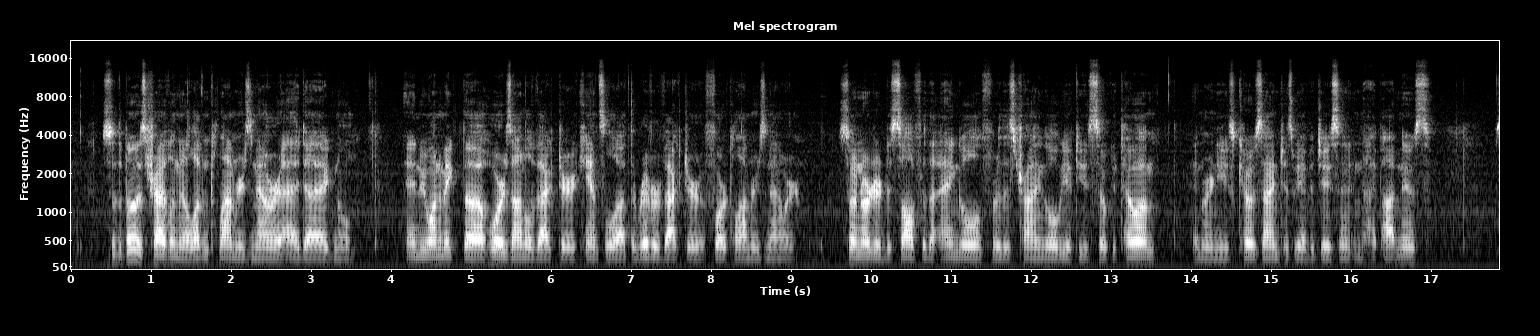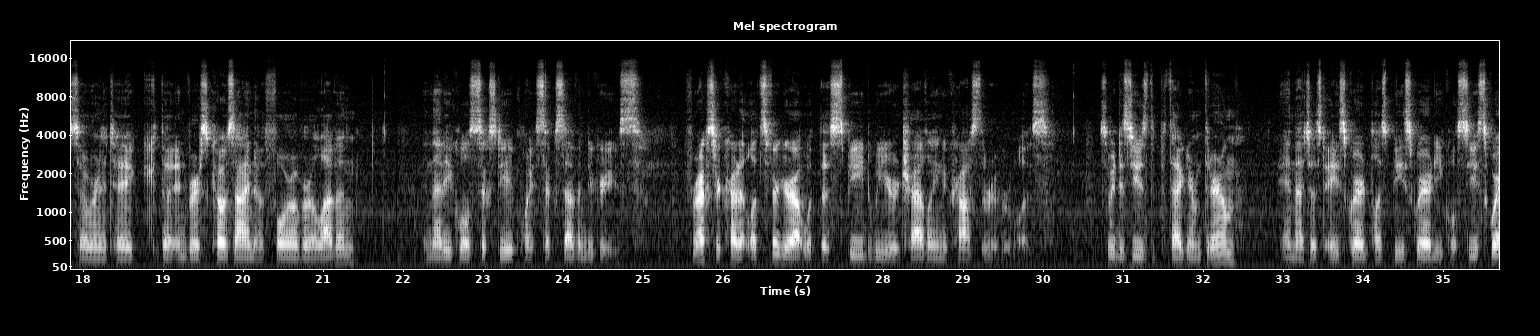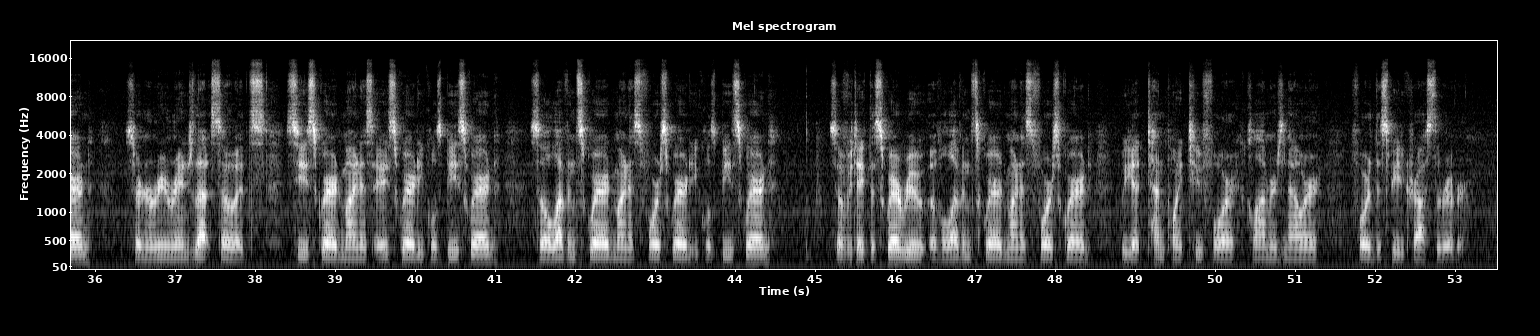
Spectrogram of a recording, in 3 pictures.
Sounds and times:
Speech: 0.4s - 17.0s, 17.8s - 21.4s, 22.2s - 44.6s, 45.2s - 53.2s.

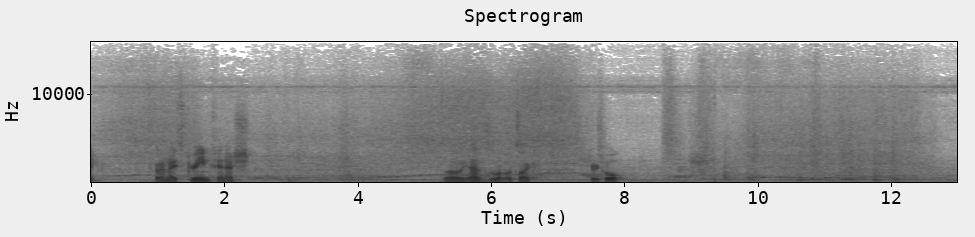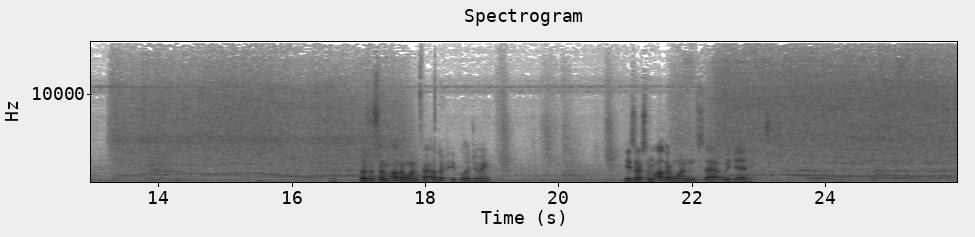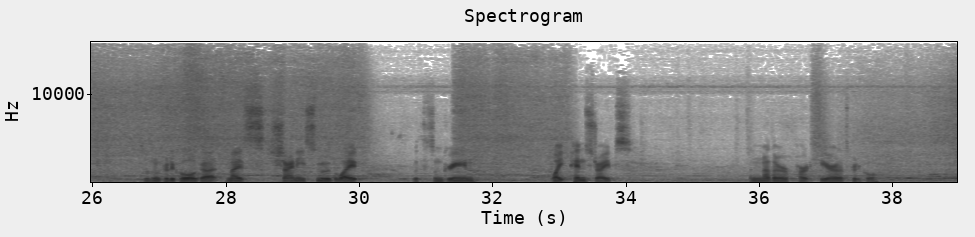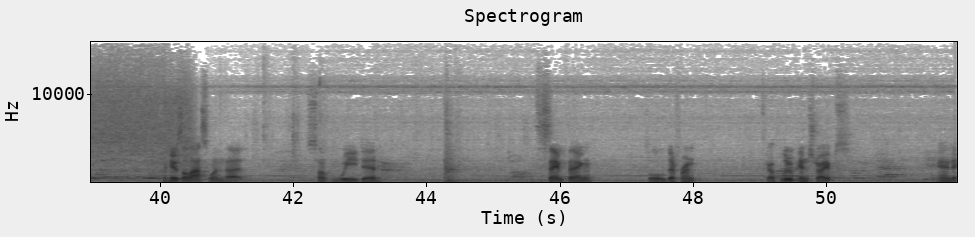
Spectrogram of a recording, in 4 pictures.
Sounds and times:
Speech: 1.0s - 2.5s, 5.3s - 6.8s, 7.6s - 8.0s, 17.1s - 19.1s, 21.0s - 23.0s, 26.8s - 30.2s, 30.8s - 31.8s, 32.8s - 34.2s, 35.9s - 41.4s, 42.1s - 43.4s, 45.2s - 46.6s, 47.3s - 48.2s, 49.1s - 51.9s.

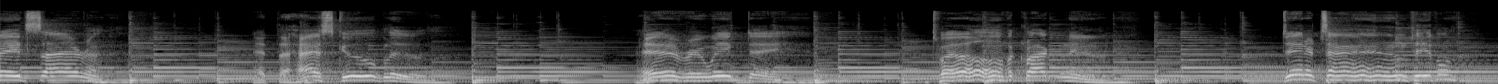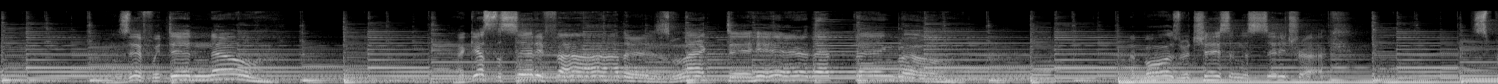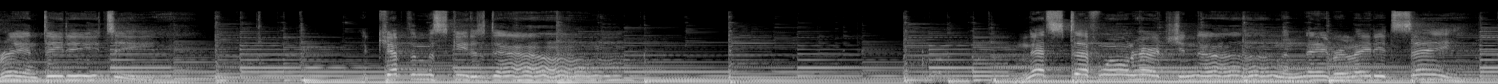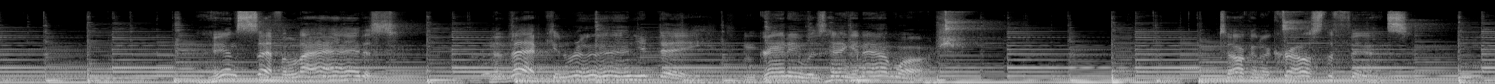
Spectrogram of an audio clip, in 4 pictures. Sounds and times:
Music: 0.0s - 59.8s.

